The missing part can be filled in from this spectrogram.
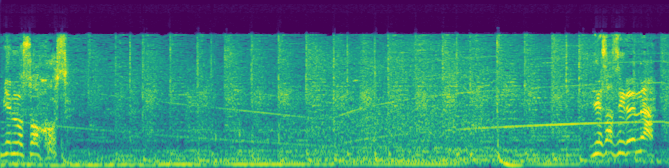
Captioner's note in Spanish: Sirena distante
